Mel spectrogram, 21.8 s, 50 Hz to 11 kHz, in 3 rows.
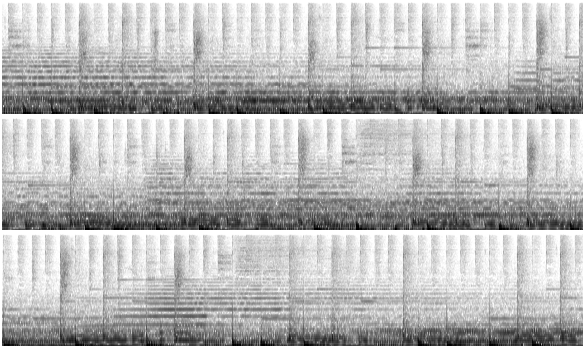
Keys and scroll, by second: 0.2 shift+space, 0.8 Tab, 1.0 Tab, 1.3 Tab, 1.9-4.4 typing, 3.0 Tab, 6.0 KP_7, 6.4 Tab, 8.3-12.4 typing, 16.3 s, 20.6 Tab, 20.8 a.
